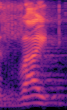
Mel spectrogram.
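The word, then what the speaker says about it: right: पे देखिए आर आई जी ह टी देखिए राइट इसको क्या पढ़ते हैं राइट देखिए यहां पे ग क्या हो गया साइलेंट हो गया तो ये सारा के सारा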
